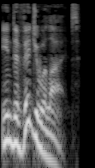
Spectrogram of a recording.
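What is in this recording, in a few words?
"individualize", British English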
